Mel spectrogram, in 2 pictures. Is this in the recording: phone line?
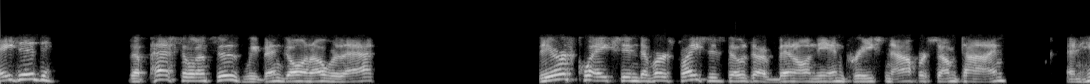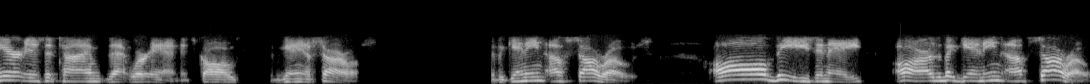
yes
